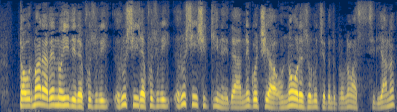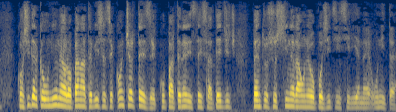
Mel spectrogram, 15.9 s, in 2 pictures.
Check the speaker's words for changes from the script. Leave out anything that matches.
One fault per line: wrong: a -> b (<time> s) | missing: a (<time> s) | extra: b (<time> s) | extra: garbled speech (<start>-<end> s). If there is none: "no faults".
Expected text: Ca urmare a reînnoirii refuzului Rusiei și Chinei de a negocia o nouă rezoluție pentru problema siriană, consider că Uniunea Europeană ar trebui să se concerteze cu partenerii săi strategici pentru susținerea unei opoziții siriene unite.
extra: refuzului Rusiei (2.7 s)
